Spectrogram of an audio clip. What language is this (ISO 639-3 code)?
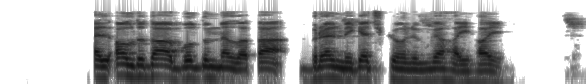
uig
